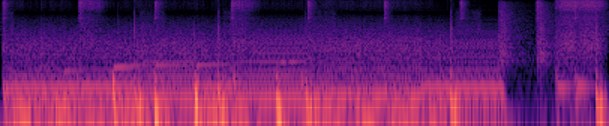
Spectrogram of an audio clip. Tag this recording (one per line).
Hip
Lofi
Casio
Hop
